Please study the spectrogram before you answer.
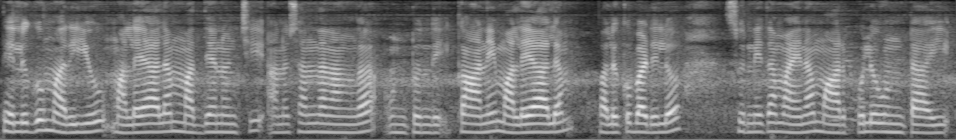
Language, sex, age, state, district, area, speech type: Telugu, female, 18-30, Telangana, Nizamabad, urban, spontaneous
